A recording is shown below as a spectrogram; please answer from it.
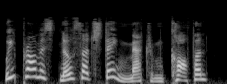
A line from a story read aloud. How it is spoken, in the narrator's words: Nynaeve snapped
